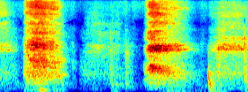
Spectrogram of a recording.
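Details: Adult in an occasional sneeze fit: sharp noisy in-breaths and breathy bursts in a quiet room, gasping between repeated sneezes.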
